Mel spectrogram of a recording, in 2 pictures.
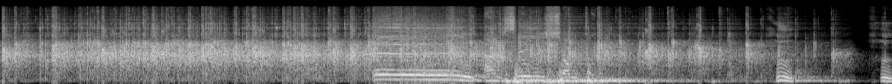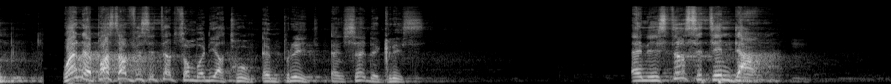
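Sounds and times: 
audience clapping: 0:00.0 - 0:09.3
speech: 0:03.8 - 0:06.2, 0:07.8 - 0:08.1, 0:08.8 - 0:13.2, 0:15.2 - 0:16.8.

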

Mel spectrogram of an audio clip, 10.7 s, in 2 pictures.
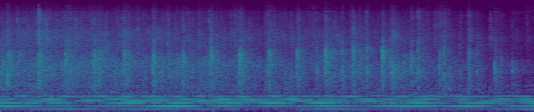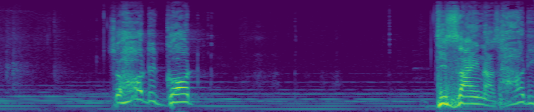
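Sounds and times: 
audience clapping hands: 0:00.0 - 0:06.0
speech: 0:06.5 - 0:07.4, 0:09.8 - 0:10.6.

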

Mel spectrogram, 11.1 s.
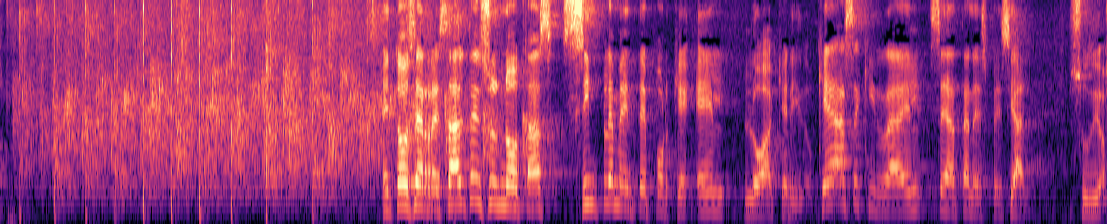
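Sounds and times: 
audience applause: 0:00.0 - 0:05.1
speech: 0:03.8 - 0:11.0.

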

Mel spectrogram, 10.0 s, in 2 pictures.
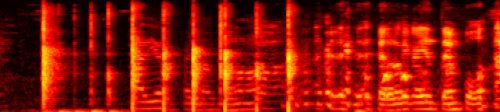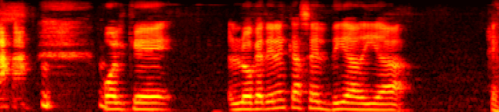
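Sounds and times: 
low steady hum: 0:00.0 - 0:09.2
scattered hand claps: 0:00.4 - 0:03.8
voices murmuring: 0:01.4 - 0:06.7
speech: 0:01.4 - 0:09.2
laughter: 0:02.9 - 0:05.8.

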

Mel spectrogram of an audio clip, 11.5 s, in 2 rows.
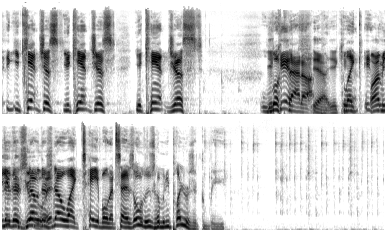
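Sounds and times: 
speech: 0:00.0 - 0:03.0, 0:03.9 - 0:09.2
typing on a computer keyboard: 0:08.8 - 0:11.4.

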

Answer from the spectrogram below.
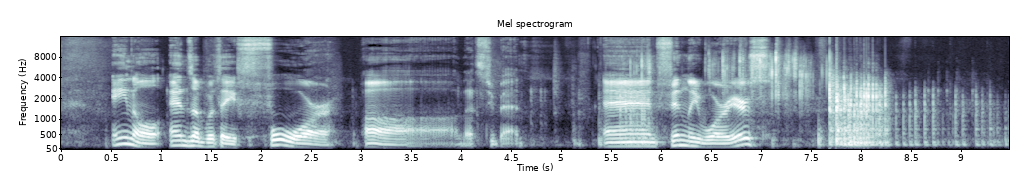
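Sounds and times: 
speech: 0:00.5 - 0:04.8, 0:05.4 - 0:08.2
dice rolling on a table: 0:04.9 - 0:09.4.

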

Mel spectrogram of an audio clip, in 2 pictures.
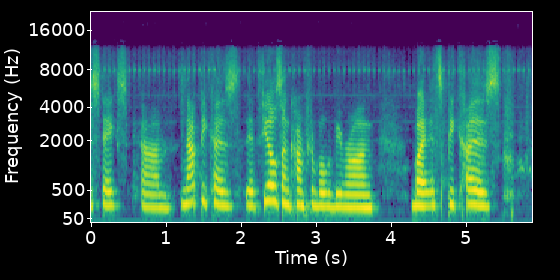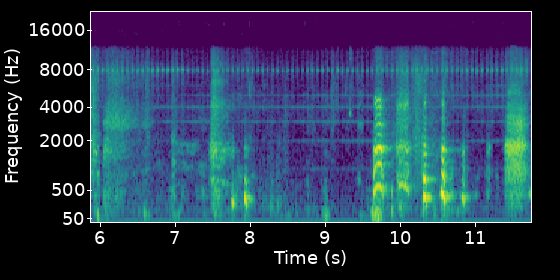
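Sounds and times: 
speech: 0:00.0 - 0:06.2, 0:09.6 - 0:10.7
dog whimpering and panting on a person's shoulder: 0:05.5 - 0:06.2
laughter: 0:07.5 - 0:08.0, 0:09.6 - 0:11.6.

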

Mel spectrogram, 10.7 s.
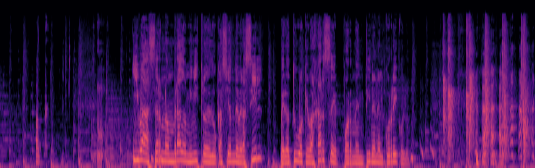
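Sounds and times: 
speech: 0:00.7 - 0:01.1, 0:02.7 - 0:08.4, 0:09.5 - 0:10.3
laughter: 0:08.1 - 0:10.7
applause, clapping hands: 0:08.8 - 0:10.7.

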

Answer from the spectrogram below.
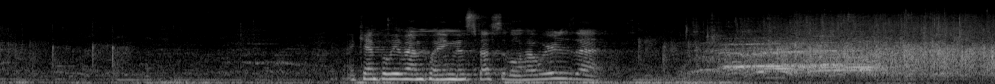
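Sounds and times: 
festival crowd applause: 0:00.0 - 0:01.6, 0:06.4 - 0:09.9
speech: 0:03.5 - 0:06.1.

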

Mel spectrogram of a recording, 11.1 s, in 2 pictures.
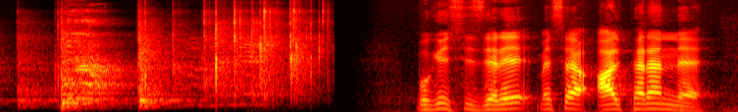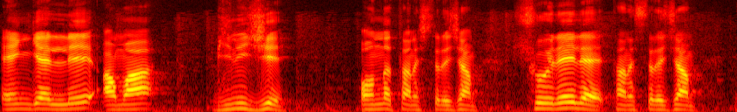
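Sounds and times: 
hand clapping: 0:00.0 - 0:02.6
speech: 0:03.1 - 0:11.0
busy tonal musical background: 0:05.3 - 0:11.0.

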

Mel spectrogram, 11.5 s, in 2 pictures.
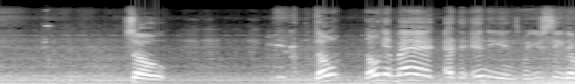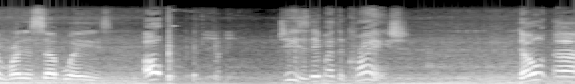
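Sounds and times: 
low engine rumble: 0:00.0 - 0:11.4
speech: 0:01.3 - 0:01.8, 0:02.7 - 0:07.6, 0:08.6 - 0:09.9, 0:10.9 - 0:11.4
short light car horn honk: 0:07.7 - 0:08.2.

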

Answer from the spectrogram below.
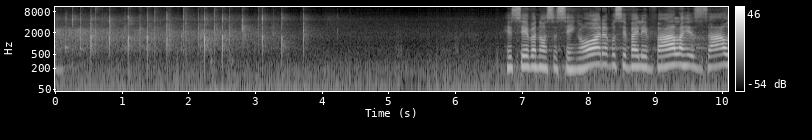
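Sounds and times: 
audience clapping: 0:00.0 - 0:04.0
speech: 0:06.8 - 0:10.0.

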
